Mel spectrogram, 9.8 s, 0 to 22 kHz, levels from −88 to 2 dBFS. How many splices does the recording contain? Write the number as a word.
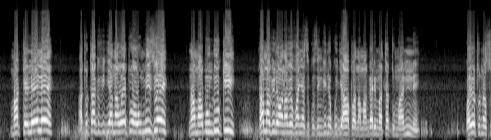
zero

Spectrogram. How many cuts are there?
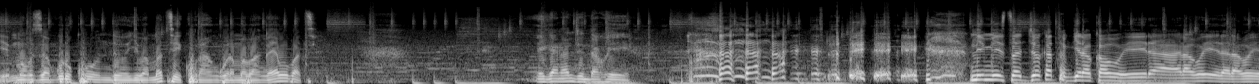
zero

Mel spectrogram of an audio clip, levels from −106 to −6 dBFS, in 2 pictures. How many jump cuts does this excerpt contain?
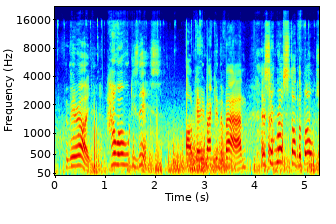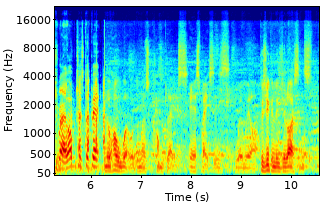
four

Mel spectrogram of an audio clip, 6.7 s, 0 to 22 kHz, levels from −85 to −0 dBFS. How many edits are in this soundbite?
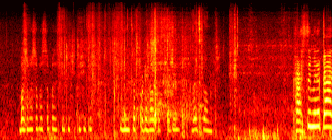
one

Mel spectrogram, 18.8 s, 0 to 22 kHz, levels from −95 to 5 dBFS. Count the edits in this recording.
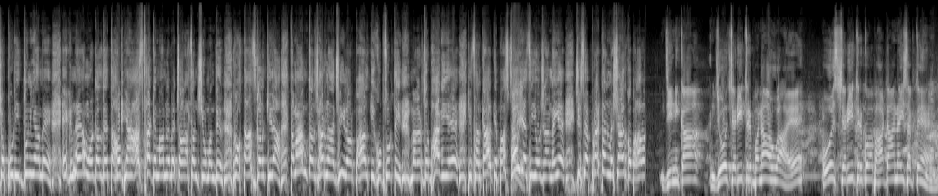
two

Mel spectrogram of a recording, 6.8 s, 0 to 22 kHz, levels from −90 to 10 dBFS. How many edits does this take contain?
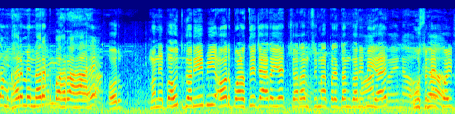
one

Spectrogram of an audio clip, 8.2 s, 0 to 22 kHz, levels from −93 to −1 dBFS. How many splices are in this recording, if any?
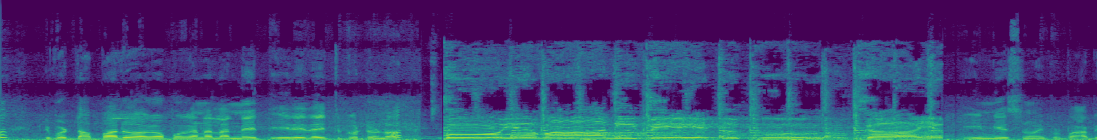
one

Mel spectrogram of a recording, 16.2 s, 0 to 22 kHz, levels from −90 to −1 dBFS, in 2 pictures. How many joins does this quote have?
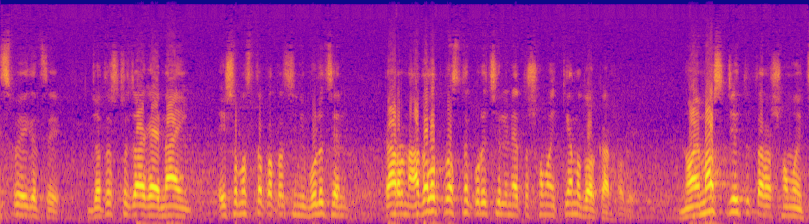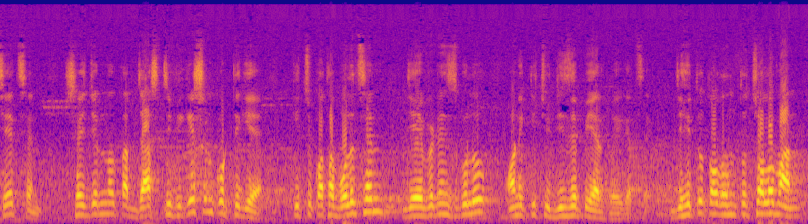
one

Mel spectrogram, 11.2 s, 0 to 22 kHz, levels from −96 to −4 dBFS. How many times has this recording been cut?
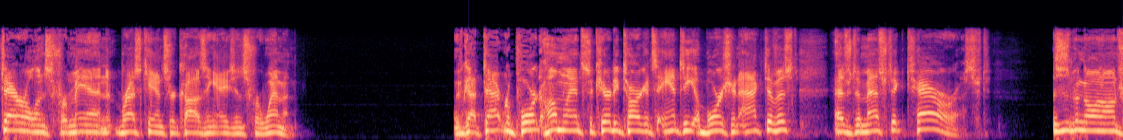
one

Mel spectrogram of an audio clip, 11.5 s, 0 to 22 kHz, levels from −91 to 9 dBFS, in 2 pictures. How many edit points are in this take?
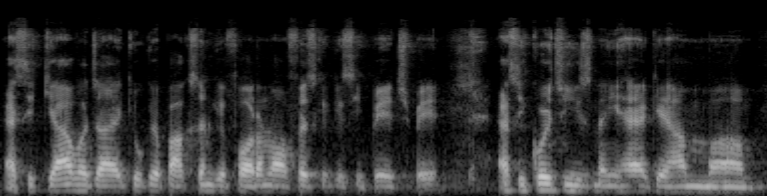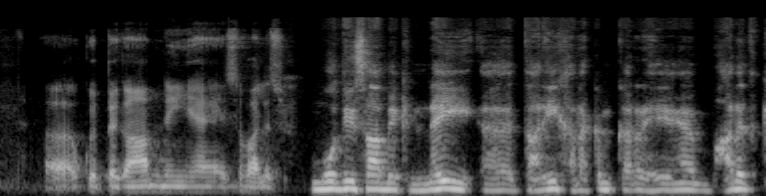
one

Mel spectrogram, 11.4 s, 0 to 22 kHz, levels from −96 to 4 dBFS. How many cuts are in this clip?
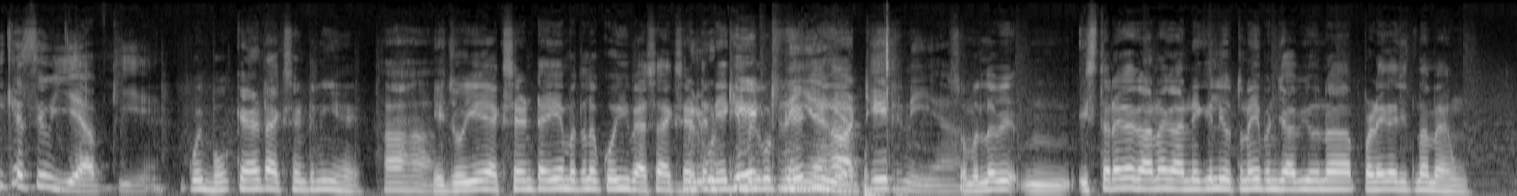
one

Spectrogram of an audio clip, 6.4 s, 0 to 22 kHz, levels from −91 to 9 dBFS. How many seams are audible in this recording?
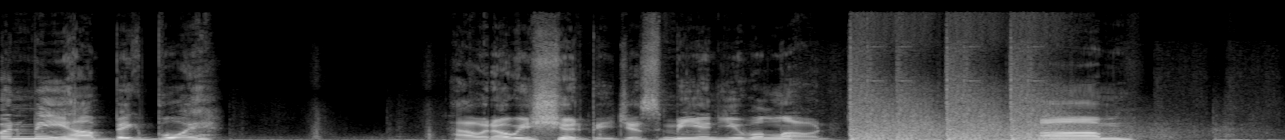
one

